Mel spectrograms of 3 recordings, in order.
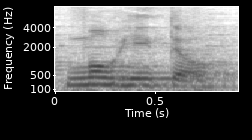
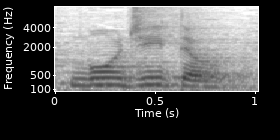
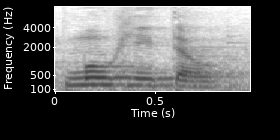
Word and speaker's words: mojito: it is pronounced as mohito not mojito simply say mohito the j is pronounced as h to what do you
